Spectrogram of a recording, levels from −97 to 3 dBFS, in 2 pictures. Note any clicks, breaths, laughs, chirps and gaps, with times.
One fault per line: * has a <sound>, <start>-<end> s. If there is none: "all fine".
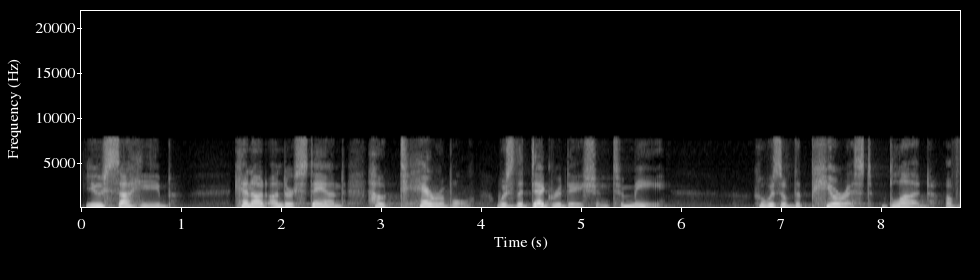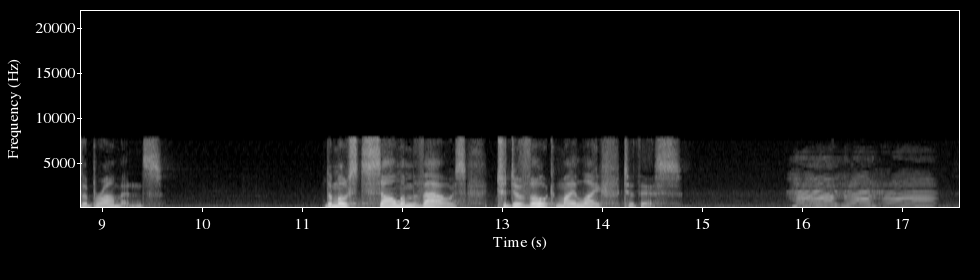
* has a laugh, 15.8-17.4 s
